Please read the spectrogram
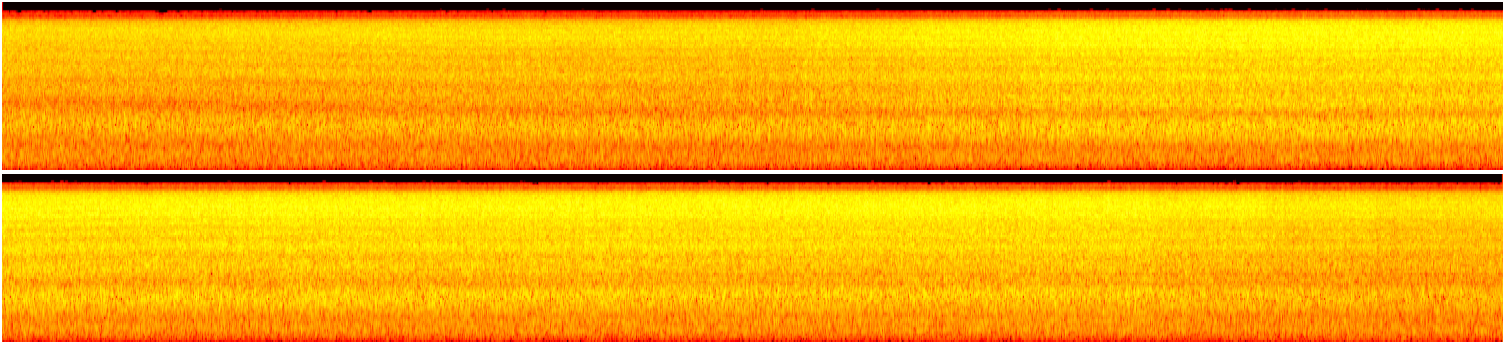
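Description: Water falling over an icicle-covered stone weir into a stream: a steady rush, a little louder through the middle.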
